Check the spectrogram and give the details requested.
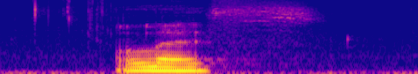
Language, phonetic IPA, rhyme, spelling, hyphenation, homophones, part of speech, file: Czech, [ˈlɛs], -ɛs, les, les, lez, noun, Cs-les.ogg
- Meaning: forest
